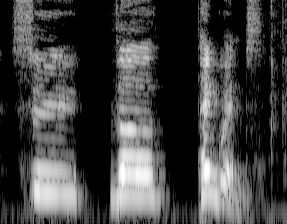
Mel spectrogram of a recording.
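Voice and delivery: very loud, cross, grouchy tone. Leading a listener through a practice sentence, in a grumpy voice. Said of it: "let's do this one using a grumpy voice".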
